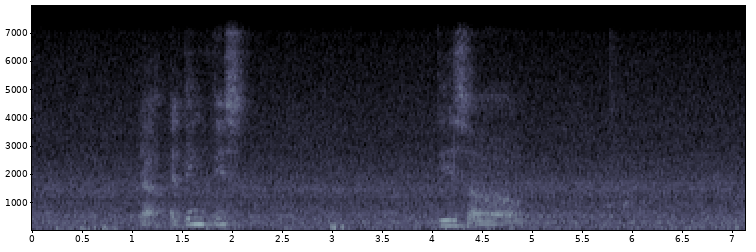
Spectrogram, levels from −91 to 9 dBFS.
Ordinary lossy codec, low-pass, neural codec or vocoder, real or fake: none; 7.2 kHz; none; real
